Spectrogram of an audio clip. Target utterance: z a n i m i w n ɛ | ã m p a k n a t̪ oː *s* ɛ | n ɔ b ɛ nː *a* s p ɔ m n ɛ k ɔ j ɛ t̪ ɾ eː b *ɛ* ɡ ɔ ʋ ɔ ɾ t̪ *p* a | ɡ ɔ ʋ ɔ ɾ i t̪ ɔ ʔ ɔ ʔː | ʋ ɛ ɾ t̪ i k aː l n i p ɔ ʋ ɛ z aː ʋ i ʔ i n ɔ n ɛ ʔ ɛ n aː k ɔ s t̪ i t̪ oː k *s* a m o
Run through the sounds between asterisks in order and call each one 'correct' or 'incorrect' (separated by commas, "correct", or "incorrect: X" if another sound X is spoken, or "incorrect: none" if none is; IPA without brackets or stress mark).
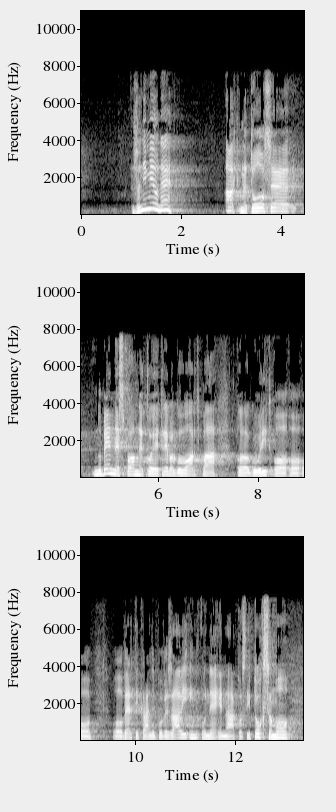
correct, incorrect: ɛ, incorrect: a, correct, correct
